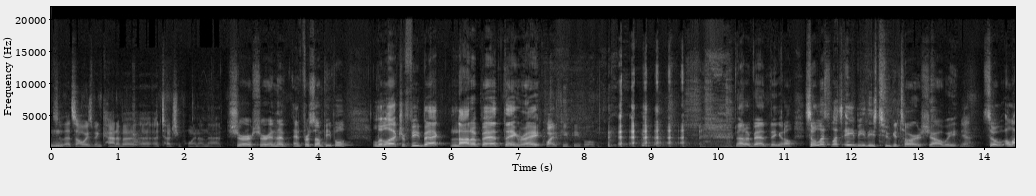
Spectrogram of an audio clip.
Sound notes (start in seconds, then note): 8.3 laughing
